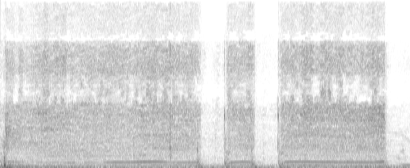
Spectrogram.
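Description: A car's electric window motor whining as the side window is run, in three pushes: about two seconds, a short blip, then about another second, each stopping abruptly.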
